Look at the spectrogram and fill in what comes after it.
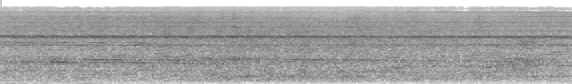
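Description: Train running along the station platform: a steady rumble of wheels on rails with a high, steady whine.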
